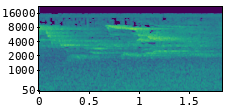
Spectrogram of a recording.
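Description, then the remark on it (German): Birds chirping in a forest: thin, high-pitched tweets and short whistled trills sound over a steady soft background hiss, moderately loud, with one bird chirping especially loudly, and no one speaking. “Dass die Vögel so mitspielen, ja, wie aufs Stichwort hat gerade einer noch besonders laut gezwitschert.”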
